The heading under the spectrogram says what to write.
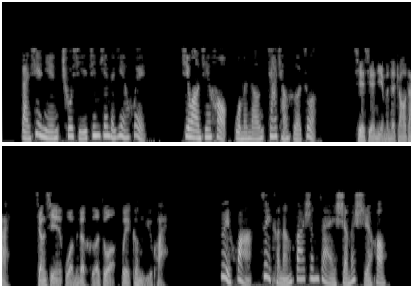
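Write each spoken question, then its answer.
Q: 对话最可能发生在什么时候?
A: 宴会上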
